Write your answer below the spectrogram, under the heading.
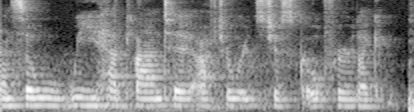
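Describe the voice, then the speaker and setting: A woman talks at a medium pitch with fairly even intonation, with audible room echo and noticeable background noise around her. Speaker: video diarist. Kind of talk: personal video diary.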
